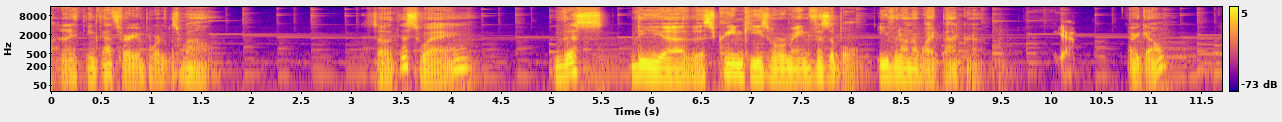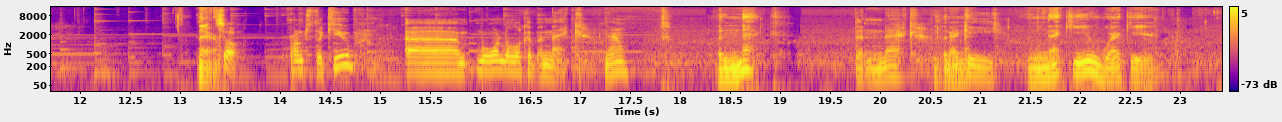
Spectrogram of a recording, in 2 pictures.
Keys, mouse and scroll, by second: 1.2 click, 2.8-5.0 drag, 12.0 click, 14.4 Tab, 20.2 1, 21.0-21.6 scroll up 4, 21.8 shift+middle click, 23.3 KP_1.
